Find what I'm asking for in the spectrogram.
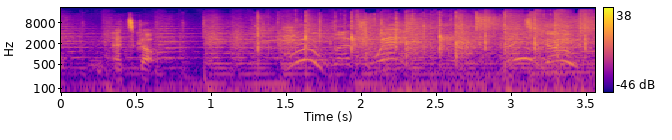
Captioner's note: cheering and applause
